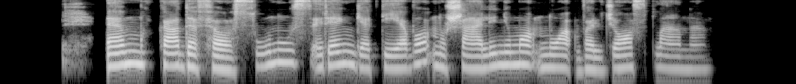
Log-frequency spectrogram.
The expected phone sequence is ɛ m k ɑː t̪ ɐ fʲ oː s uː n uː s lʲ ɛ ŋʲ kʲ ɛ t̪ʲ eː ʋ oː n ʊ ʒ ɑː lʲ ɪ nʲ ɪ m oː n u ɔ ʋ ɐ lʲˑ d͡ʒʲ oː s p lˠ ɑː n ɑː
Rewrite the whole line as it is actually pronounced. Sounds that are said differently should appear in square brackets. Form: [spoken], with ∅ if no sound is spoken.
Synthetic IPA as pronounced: ɛ m k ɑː [d̪] ɐ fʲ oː s uː n uː s [ɾʲ] ɛ ŋʲ [ɡʲ] ɛ t̪ʲ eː ʋ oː n ʊ [ʃ] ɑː lʲ ɪ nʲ ɪ m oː n u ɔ ʋ ɐ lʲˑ d͡ʒʲ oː s p lˠ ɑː n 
